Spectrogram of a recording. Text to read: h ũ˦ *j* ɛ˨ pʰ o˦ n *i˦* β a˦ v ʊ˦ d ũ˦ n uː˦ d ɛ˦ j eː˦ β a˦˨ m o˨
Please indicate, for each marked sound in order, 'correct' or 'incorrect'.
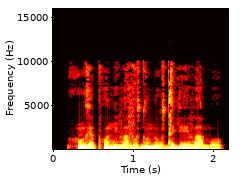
incorrect: ɣ, incorrect: i˨

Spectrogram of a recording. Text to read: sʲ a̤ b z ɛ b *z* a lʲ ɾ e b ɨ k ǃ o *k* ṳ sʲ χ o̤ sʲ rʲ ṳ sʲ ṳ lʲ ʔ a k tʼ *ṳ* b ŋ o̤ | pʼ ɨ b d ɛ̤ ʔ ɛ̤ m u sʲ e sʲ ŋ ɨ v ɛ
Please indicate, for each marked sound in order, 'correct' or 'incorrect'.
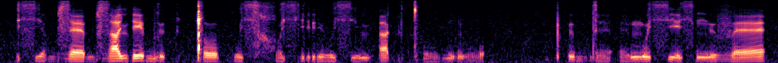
correct, correct, incorrect: o̤

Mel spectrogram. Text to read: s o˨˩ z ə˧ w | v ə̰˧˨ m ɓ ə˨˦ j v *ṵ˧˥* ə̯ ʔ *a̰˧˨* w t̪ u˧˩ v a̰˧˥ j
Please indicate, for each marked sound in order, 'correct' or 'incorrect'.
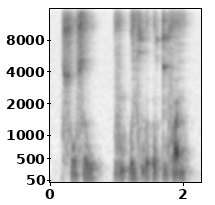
correct, incorrect: ə̰˧˨

